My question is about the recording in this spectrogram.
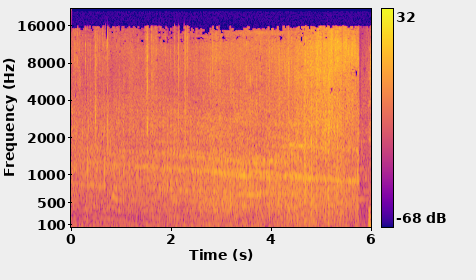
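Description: Electric train at a station: a steady hum with a slowly falling whine and faint crackling, growing gradually louder. The crackling and hum come from the pantograph arcing on the frosted overhead catenary wire.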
